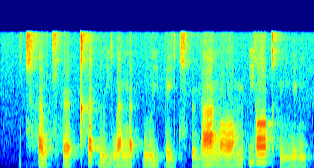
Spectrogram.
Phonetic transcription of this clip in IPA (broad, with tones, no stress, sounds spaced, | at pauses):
t͡sʰ ɐ˧ w t͡sʰ œː˨ p̚ kʰ ɐ˥ t̚ uː˨˩ j w ɐ˨˧ ŋ ɐ˨˥ k̚ p uː˨˧ j p e˨˩ j t͡sʰ ɵ˨˩ ɥ aː˥ ŋ ɔː˨˥ m | j ɔː˥ kʰ ɪ˨˩ ŋ n̪ ɪ˨ ŋ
